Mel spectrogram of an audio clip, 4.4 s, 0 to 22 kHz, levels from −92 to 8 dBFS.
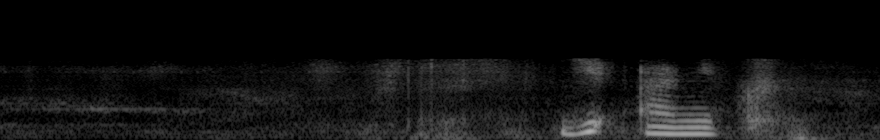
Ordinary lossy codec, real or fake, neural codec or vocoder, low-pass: AAC, 16 kbps; fake; codec, 24 kHz, 0.5 kbps, DualCodec; 7.2 kHz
